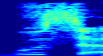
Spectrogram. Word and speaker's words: Worcester: Although my favorite is in Massachusetts, starts with a W, and it's pronounced for real, and I don't get it, Worcester. – Yeah, Worcester. Yeah. – Worcester. – I lived in New York for a while. – But it's W-O-R-C-E-S-T-E-R.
